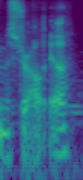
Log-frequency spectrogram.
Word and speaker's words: Mystralia: back to Mages of Mystralia, or Mystralia. I need to get used to saying that correctly now, because we do know if they made the Australia joke, it's gonna be pronounced Mystralia.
